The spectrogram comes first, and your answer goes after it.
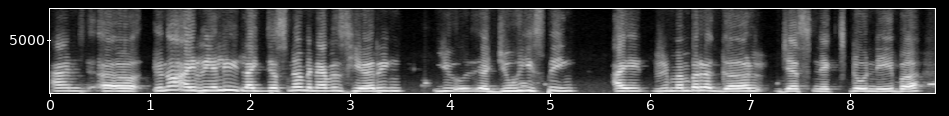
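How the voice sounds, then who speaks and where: A woman's high-pitched voice, fairly slow, with fairly even intonation. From India, Bombay. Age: 60s. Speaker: college lecturer, participant. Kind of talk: testimony.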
